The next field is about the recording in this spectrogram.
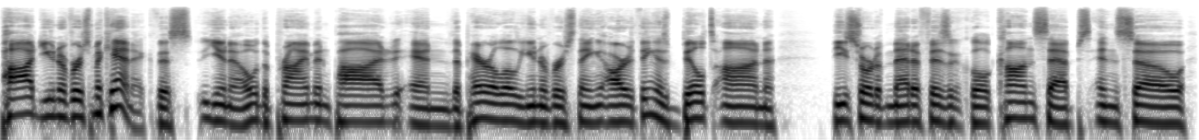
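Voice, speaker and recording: Clear-voiced man casually floating ideas. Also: medium pitch, normal speed, a bit bright, dry recording, clean studio sound. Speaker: podcast co-host and writer. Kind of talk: casual story brainstorming.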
